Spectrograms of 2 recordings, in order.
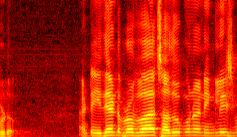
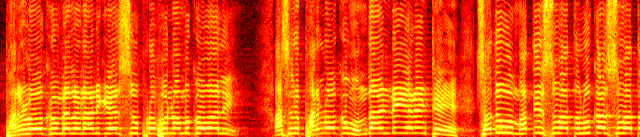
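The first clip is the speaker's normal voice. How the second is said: high, loud pulpit shouting; fiery preaching; 9 semitones higher, 8 dB louder than usual. Acted. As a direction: preach it with full force. Preaching at full force.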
